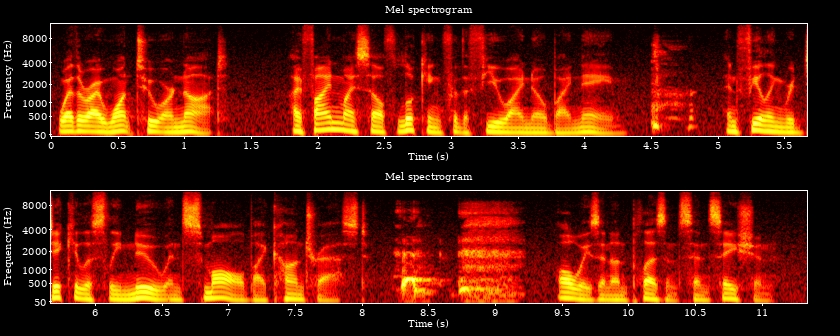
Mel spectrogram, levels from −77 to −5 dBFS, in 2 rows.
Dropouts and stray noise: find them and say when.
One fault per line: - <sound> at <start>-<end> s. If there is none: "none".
- cough at 4.5-4.9 s
- laugh at 8.2-9.2 s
